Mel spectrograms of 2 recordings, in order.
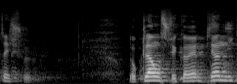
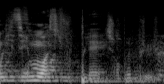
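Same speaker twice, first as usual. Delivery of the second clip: tired magazines; 4 dB quieter than usual. Acted. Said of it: "Fatigué, tu vois".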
